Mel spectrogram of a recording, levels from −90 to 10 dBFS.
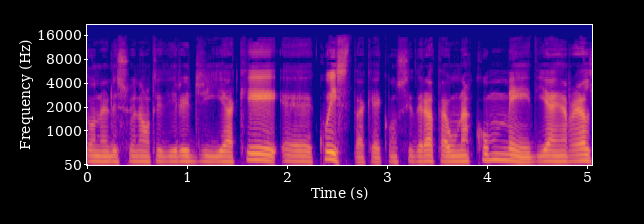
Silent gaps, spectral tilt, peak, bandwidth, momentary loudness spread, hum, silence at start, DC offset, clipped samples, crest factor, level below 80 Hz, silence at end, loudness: none; -5 dB/octave; -2 dBFS; 15.5 kHz; 10 LU; none; 0 s; under 0.1%; under 0.1%; 20 dB; -60 dBFS; 0 s; -22 LUFS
